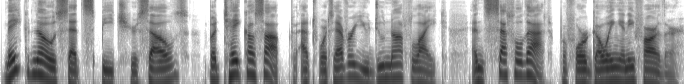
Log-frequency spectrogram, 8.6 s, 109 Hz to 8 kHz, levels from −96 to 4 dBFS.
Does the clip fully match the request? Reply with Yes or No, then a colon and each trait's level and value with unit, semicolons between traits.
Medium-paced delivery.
Yes: average, 155 wpm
